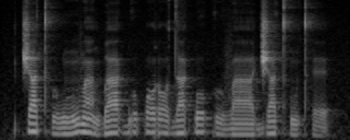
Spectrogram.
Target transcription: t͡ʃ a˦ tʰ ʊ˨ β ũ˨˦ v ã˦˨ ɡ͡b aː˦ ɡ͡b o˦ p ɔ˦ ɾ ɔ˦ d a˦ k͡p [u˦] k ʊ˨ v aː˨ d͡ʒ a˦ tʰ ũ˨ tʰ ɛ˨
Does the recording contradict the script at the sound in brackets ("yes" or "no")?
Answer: yes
